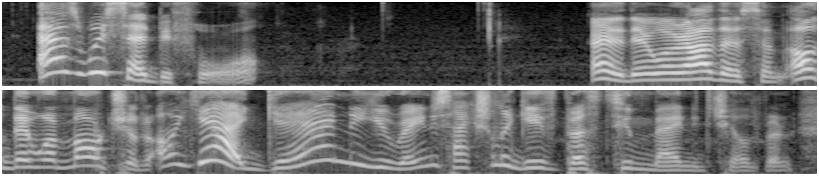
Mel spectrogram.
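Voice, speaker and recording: With a Greek accent and a fairly high pitch, a woman sounds animated, her voice making very wide pitch swings. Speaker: gaming streamer. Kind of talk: casual chat. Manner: rambling, animated.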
